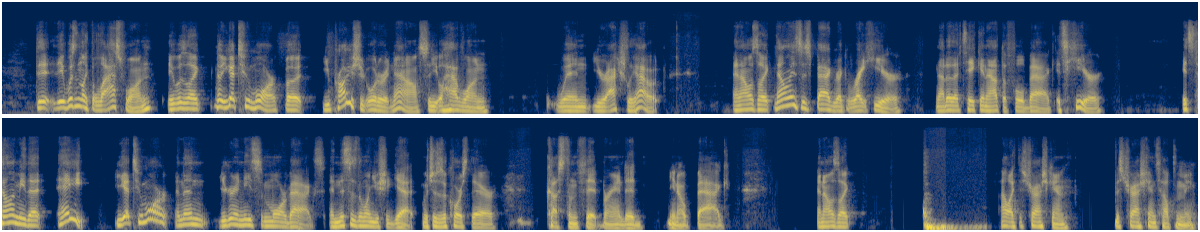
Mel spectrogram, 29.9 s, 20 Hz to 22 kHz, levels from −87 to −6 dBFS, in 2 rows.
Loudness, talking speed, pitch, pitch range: -22 LUFS, 205 wpm, 120 Hz, 105-155 Hz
